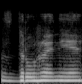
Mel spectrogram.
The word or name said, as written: združenie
